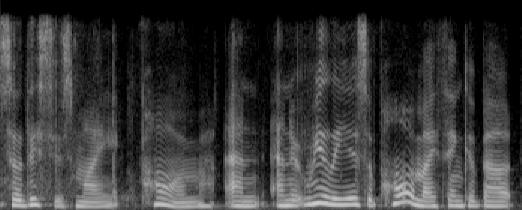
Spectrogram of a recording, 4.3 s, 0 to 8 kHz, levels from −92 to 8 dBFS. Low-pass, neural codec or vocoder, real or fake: 7.2 kHz; none; real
